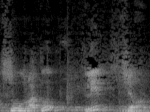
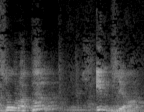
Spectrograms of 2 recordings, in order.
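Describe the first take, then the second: First: The L carries an i vowel into Insyirah. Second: The L closes Suratul before a separate Insyirah. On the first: The speaker calls it right. "Ya, Suratul Insyirah" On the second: The speaker calls it wrong. "Jadi bukan Suratul Insyirah"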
